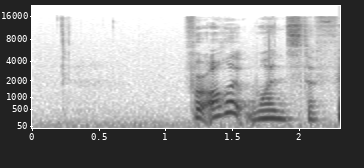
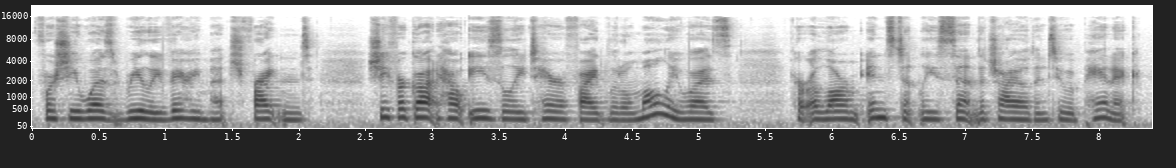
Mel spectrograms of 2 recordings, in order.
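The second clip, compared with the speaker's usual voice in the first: ordinary delivery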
